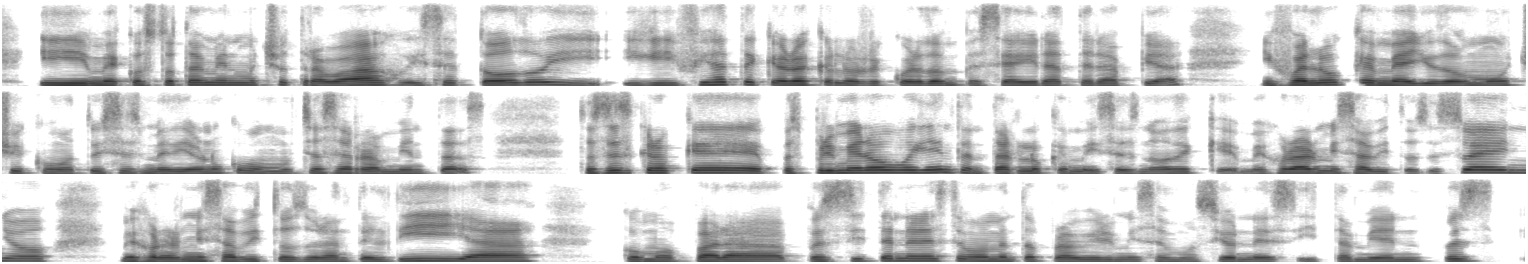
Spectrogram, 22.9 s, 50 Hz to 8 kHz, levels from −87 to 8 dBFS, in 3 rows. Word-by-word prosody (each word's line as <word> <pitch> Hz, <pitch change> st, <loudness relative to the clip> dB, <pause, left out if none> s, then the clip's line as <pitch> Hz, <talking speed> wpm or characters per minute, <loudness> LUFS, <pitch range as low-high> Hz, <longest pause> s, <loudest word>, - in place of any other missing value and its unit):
y 185 Hz, -1 st, +4 dB
me 180 Hz, -1 st, +3 dB
costó 180 Hz, 0 st, -1 dB
también 205 Hz, +1 st, +2 dB
mucho 200 Hz, +1 st, -3 dB
trabajo, 195 Hz, +2 st, +4 dB
hice 195 Hz, +1 st, -5 dB
todo 200 Hz, +3 st, +3 dB
y 200 Hz, -7 st, -4 dB
y 185 Hz, +1 st, -4 dB
fíjate 230 Hz, +4 st, 0 dB
que 195 Hz, -, 0 dB
ahora 185 Hz, 0 st, +6 dB
que -, -, -3 dB
lo 180 Hz, -3 st, 0 dB
recuerdo 170 Hz, +1 st, +1 dB
empecé 180 Hz, -2 st, -5 dB
a 160 Hz, -, +2 dB
ir 160 Hz, +2 st, +1 dB
a 170 Hz, 0 st, -3 dB
terapia 160 Hz, +7 st, -3 dB, 0.4 s
y 180 Hz, -, -3 dB
fue 195 Hz, +3 st, +5 dB
algo 210 Hz, +3 st, +4 dB
que 205 Hz, -2 st, +1 dB
me 185 Hz, -1 st, +4 dB
ayudó 170 Hz, 0 st, +3 dB
mucho 185 Hz, +2 st, -2 dB
y -, -, -11 dB
como 175 Hz, -2 st, -3 dB
tú -, -, -28 dB
dices, 185 Hz, 0 st, -6 dB
me 170 Hz, -2 st, -1 dB
dieron 175 Hz, +2 st, 0 dB
un -, -, -5 dB
como 195 Hz, -1 st, -3 dB
muchas 170 Hz, +3 st, -5 dB
herramientas. 170 Hz, -, -2 dB, 0.4 s
Entonces, 205 Hz, +2 st, 0 dB
creo 210 Hz, -2 st, +2 dB
que 220 Hz, -3 st, +4 dB
pues 190 Hz, -1 st, -3 dB
primero 220 Hz, +3 st, +5 dB
voy 235 Hz, 0 st, +3 dB
a -, -, +5 dB
intentar 185 Hz, -8 st, 0 dB
lo 190 Hz, +1 st, 0 dB
que 185 Hz, -, -5 dB
me 165 Hz, -3 st, -3 dB
dices, 160 Hz, +1 st, -5 dB
¿no?, 170 Hz, +2 st, -2 dB
de 185 Hz, 0 st, -2 dB
que -, -, -8 dB
mejorar 185 Hz, +3 st, +2 dB
mis 190 Hz, -1 st, -4 dB
hábitos 165 Hz, -2 st, -3 dB
de 180 Hz, -, -11 dB
sueño, 225 Hz, -2 st, +2 dB, 0.3 s
mejorar 175 Hz, -1 st, +1 dB
mis 185 Hz, +1 st, -2 dB
hábitos 180 Hz, -1 st, -1 dB
durante 165 Hz, -1 st, -2 dB
el 160 Hz, -, -3 dB
día, 185 Hz, -3 st, +2 dB, 0.4 s
como 170 Hz, -2 st, -2 dB
para 170 Hz, -1 st, +2 dB
pues, 180 Hz, -1 st, -2 dB
sí 195 Hz, 0 st, -6 dB
tener 210 Hz, +1 st, 0 dB
este 205 Hz, 0 st, -3 dB
momento 185 Hz, -1 st, -1 dB
para 170 Hz, -2 st, -1 dB
vivir 165 Hz, 0 st, -3 dB
mis 175 Hz, 0 st, -8 dB
emociones 170 Hz, +1 st, -4 dB
y -, -, -11 dB
también 160 Hz, 0 st, -5 dB
pues 195 Hz, -1 st, -3 dB
180 Hz, 205 wpm, -20 LUFS, 170-195 Hz, 0.4 s, ahora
